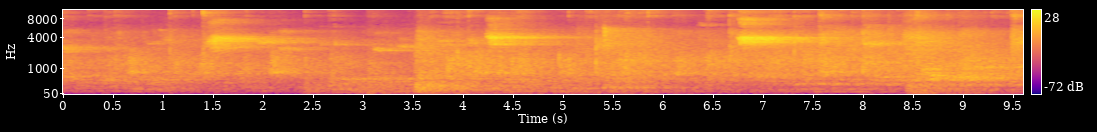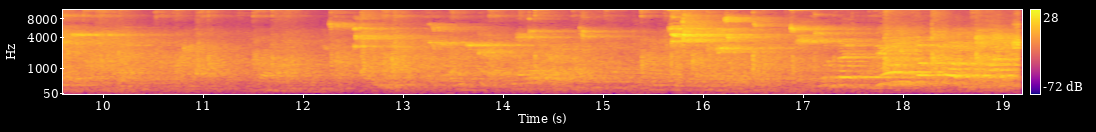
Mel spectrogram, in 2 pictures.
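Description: Table tennis ball clicking sharply off bats and the table through rallies, with a lull in the middle and quicker clicks again near the end, over a steady murmur of people talking.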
